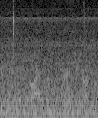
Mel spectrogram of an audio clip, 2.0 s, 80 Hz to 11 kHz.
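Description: A JetBlue Embraer on Boston flight 1149 arriving at Atlanta International Airport, heard as a steady, distant broadband roar that holds evenly throughout.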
